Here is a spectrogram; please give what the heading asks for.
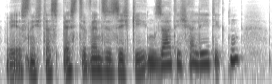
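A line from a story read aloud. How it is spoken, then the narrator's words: Murmur into ear. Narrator (German): murmelte Ron Harry ins Ohr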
